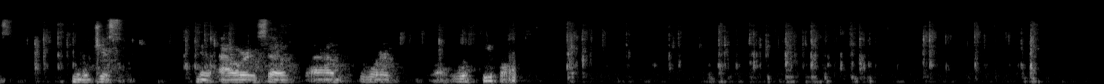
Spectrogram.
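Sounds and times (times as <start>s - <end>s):
typing notes on a computer keyboard: 0.2s - 2.6s, 4.0s - 10.5s
speech: 0.8s - 1.4s, 2.0s - 5.3s.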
